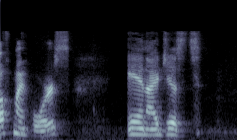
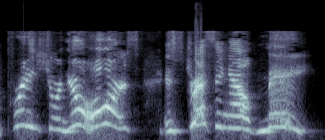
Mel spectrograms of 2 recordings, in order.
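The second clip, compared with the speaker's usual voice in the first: screaming; 11 semitones higher than usual. Retold or imitated. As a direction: yell it right back at him, outraged. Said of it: "sorry, I'm screaming in your ear".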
